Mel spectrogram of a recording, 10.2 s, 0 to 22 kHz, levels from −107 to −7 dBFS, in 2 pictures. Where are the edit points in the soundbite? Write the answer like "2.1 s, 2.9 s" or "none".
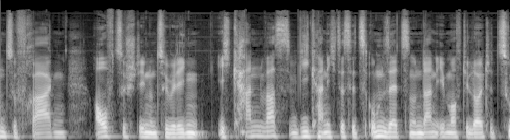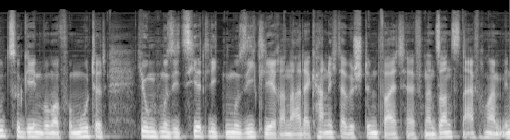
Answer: none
